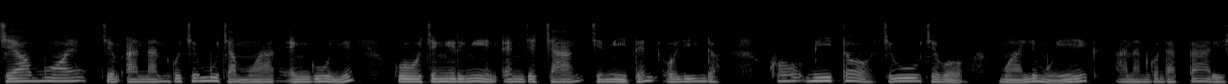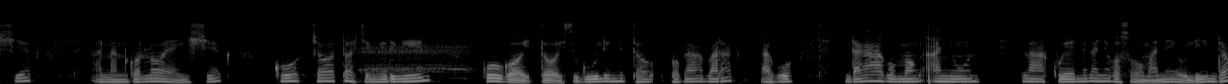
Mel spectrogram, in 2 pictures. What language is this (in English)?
Kalenjin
